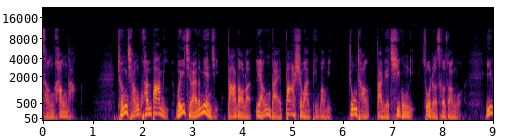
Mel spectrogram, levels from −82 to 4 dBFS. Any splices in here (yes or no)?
yes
